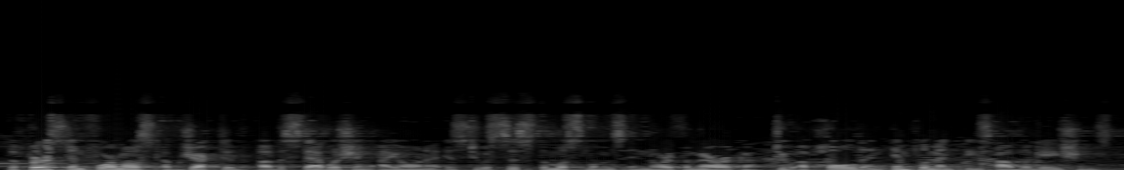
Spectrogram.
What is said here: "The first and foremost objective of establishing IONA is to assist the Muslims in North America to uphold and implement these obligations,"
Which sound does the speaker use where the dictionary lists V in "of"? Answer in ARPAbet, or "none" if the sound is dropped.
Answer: V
